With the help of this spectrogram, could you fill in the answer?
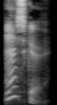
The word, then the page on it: asker: British English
